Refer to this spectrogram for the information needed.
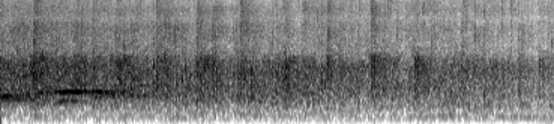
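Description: audience applauding

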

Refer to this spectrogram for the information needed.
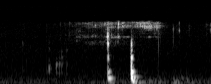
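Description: sipping beer

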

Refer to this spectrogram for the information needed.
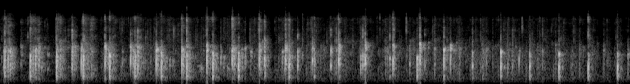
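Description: audience round of applause

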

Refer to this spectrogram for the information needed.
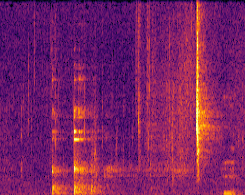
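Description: glasses clinking

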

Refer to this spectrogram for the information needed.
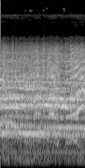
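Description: audience cheering and applauding

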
